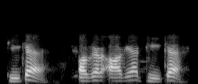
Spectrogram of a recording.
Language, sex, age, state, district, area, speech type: Punjabi, male, 30-45, Punjab, Rupnagar, rural, conversation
